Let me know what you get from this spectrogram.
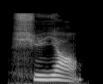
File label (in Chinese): "需要", Chinese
